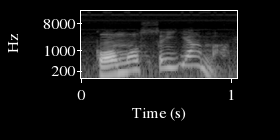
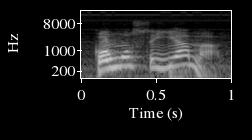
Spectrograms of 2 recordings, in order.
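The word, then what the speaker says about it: llamas: the key expression is kyama yeah notice that Double L is pronounced like a y oh kyama Kama uhhuh that's it's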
